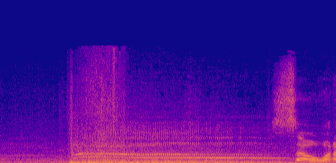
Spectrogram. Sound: a mischievous roar

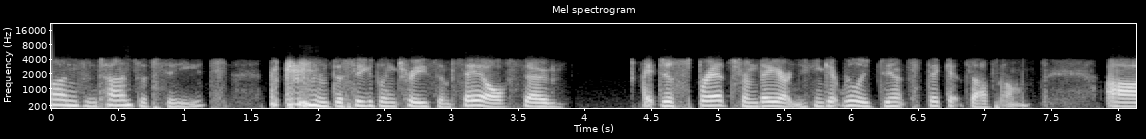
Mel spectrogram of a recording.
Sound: clears throat

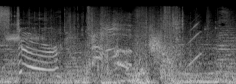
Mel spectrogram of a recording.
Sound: grunting

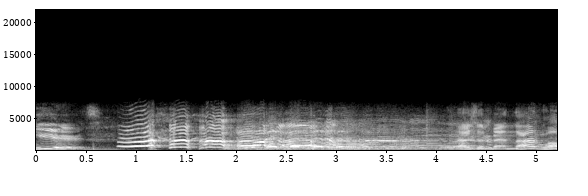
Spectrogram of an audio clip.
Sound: aunt sophie crying

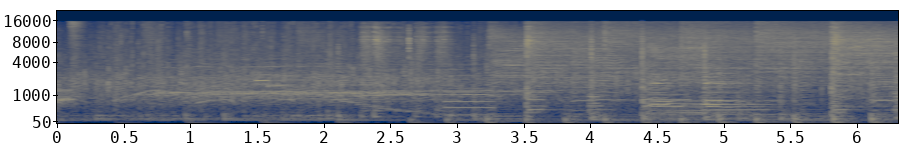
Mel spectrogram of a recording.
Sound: audience claps and cheers; upbeat groovy music

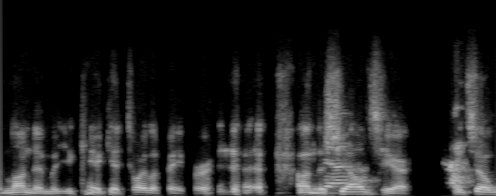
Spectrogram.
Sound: laughs

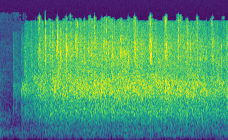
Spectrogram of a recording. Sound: audience applauding

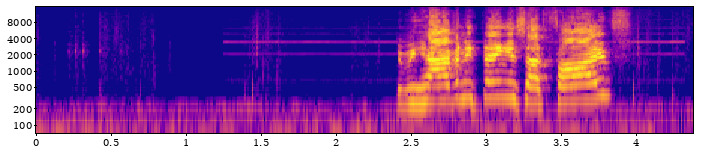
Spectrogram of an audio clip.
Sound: beeping continues

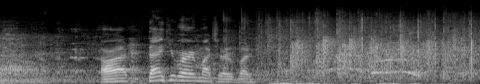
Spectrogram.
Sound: laughter

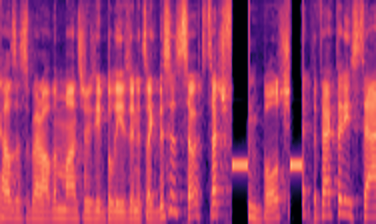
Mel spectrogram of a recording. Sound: beep

